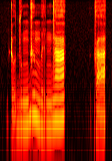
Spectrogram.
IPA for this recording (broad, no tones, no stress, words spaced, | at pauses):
ʈo̰duŋɡɨm ɨrndã | ka̰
